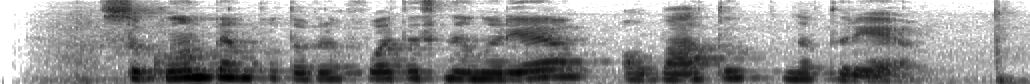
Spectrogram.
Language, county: Lithuanian, Kaunas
